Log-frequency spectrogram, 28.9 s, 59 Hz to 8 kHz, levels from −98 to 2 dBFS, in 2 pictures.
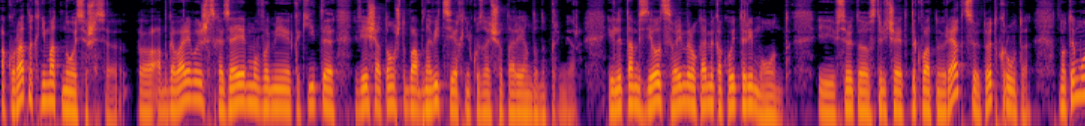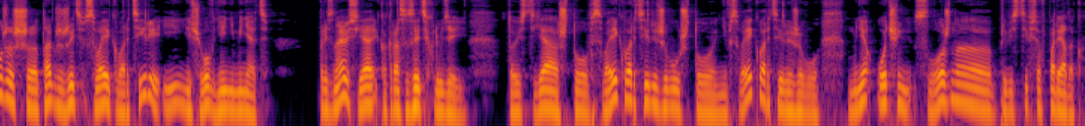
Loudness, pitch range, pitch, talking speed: -27 LUFS, 110-135 Hz, 120 Hz, 160 wpm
